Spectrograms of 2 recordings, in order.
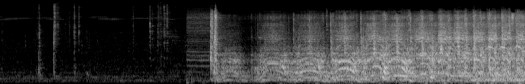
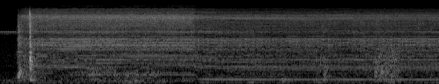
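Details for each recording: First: Ford New Holland LX 865 skid steer, about 65 hp turbocharged three-cylinder diesel: starter cranks steadily at about four compressions a second but the engine never fires, won't rev or keep running; contaminated fuel fouled the injection pump, which goes for rebuild. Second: Ford New Holland LX865 skid steer, turbocharged three-cylinder diesel with contaminated fuel problem, key on after filter cleaning: click then steady smooth high whine and low hum as the electric lift pump fills the inline filter; normal lift pump running.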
